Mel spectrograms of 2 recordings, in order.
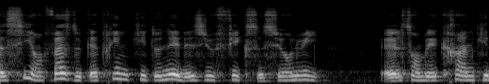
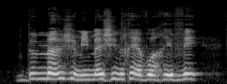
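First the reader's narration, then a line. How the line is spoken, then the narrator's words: Crying out. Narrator (French): s'écria-t-elle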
